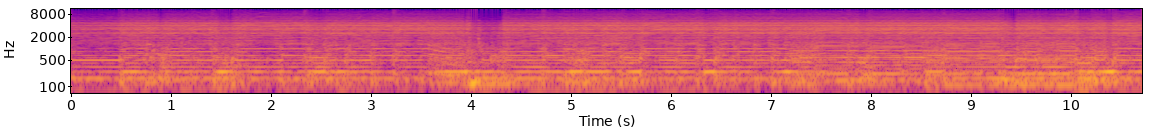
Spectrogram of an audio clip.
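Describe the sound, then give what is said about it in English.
A distorted electric guitar plays heavier rock through an amplifier, thick and buzzing with sustained, gritty chords that ring steadily for about ten seconds at a moderate, even level with no voices. “You started getting these new amplifiers that were coming out that allowed you to get this distortion sound.”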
